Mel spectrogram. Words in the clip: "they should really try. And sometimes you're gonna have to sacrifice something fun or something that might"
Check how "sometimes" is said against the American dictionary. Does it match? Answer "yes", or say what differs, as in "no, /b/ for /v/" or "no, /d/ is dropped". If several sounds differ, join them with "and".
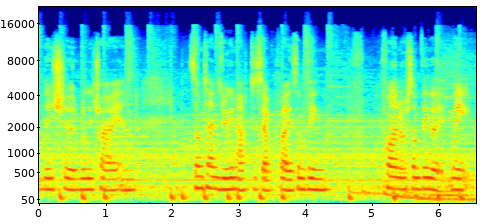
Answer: yes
